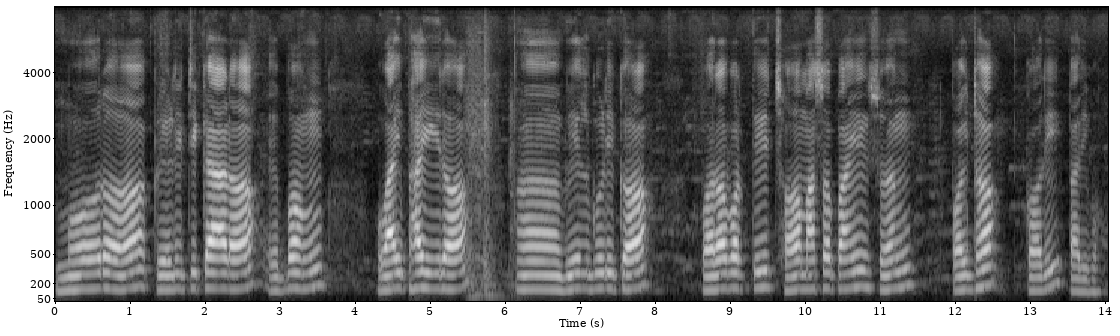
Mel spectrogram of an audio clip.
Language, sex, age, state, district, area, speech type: Odia, male, 18-30, Odisha, Kendujhar, urban, read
